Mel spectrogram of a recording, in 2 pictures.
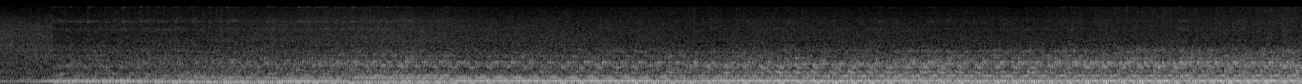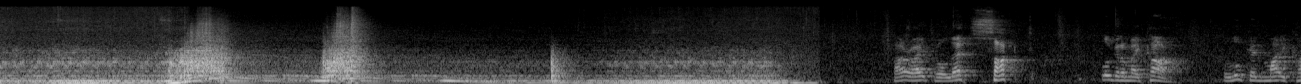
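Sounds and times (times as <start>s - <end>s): car engine idling and revving: 0.0s - 21.2s.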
